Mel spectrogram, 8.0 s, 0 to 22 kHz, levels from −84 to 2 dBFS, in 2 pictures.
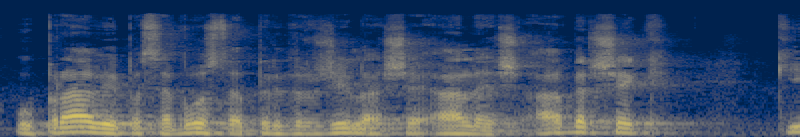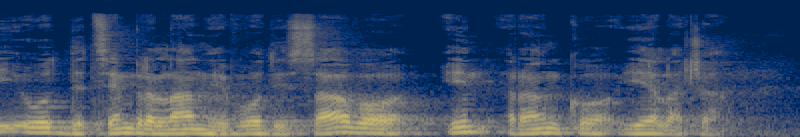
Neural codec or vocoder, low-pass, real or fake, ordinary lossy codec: none; 14.4 kHz; real; AAC, 48 kbps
